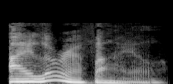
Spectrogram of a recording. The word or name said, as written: ailurophilic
